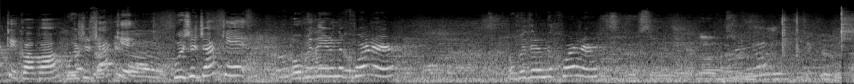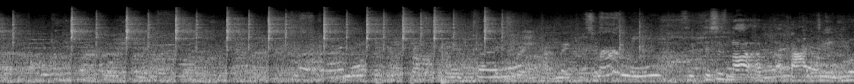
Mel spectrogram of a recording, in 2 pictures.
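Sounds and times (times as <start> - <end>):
restaurant chatter: 0.0 - 17.0
sharp clicks and clinks: 8.4 - 13.7.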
